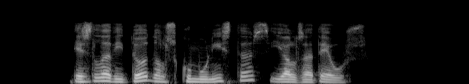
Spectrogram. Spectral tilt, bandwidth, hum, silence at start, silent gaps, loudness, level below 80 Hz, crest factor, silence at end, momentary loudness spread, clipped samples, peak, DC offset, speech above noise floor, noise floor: -6 dB/octave; 7.8 kHz; none; 0.75 s; none; -23 LUFS; -60 dBFS; 18 dB; 1.1 s; 9 LU; under 0.1%; -6 dBFS; under 0.1%; 64 dB; -86 dBFS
